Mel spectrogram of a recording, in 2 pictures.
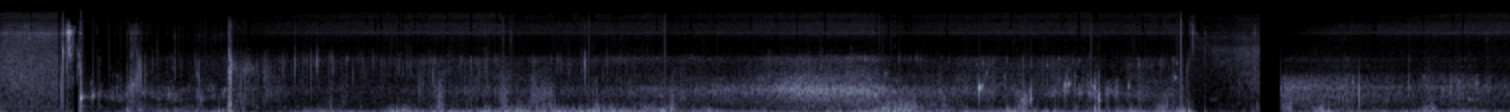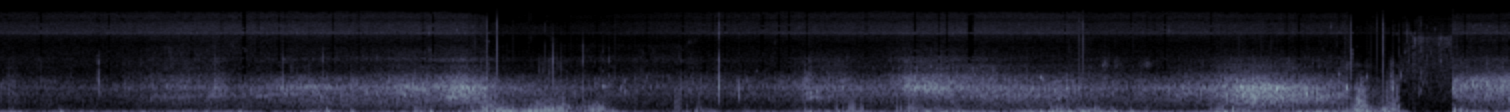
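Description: Muffled sloshing and gurgling of shallow sea water around a camera held under the surface, dulled by its waterproof housing, with small knocks and swells. The sound cuts out briefly about twelve seconds in and again near the end.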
